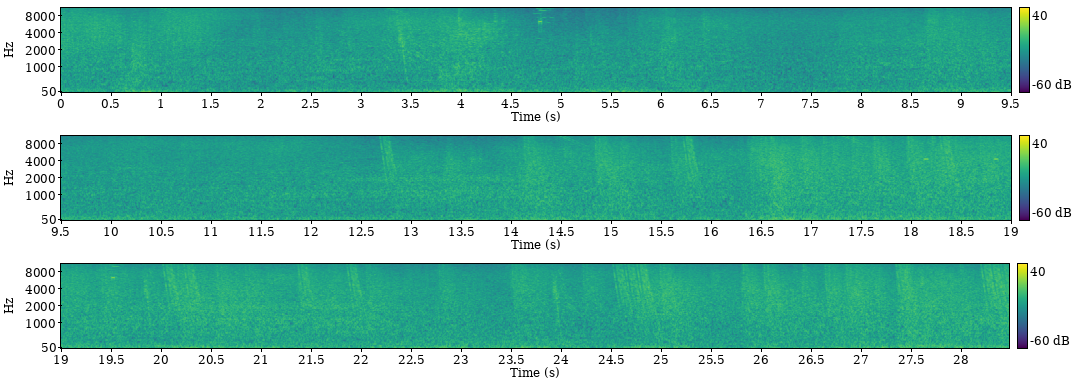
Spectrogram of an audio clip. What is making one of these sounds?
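Explosions and gunfire rumble steadily from a large battle.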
